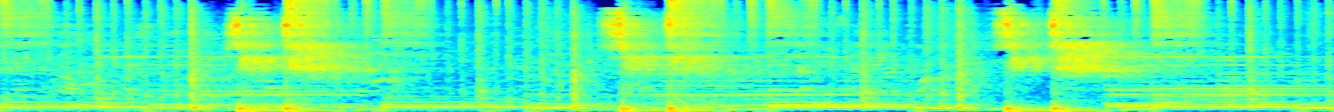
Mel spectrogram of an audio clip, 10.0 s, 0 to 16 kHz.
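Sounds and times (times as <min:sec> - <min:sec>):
drum and cymbal hits: 0:00.0 - 0:10.0
live rock band playing: 0:00.0 - 0:10.0.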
